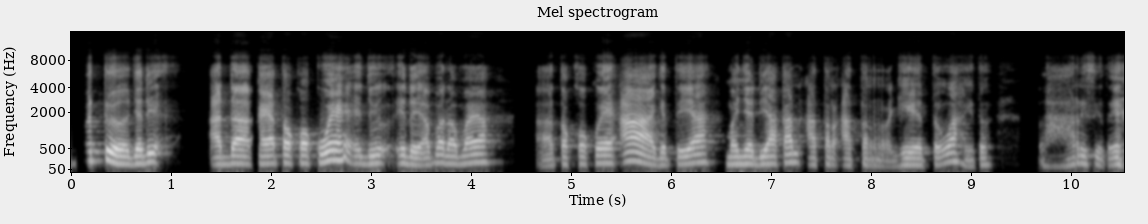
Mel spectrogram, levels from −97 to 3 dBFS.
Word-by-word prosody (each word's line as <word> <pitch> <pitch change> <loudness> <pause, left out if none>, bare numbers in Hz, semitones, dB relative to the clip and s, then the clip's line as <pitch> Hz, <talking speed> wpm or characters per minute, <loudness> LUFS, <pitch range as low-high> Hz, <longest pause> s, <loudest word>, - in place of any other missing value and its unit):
Betul 210 -8 +5
jadi, 160 +4 +3 0.6
ada 150 +2 +3
kayak 160 0 +1
toko 165 -1 +2
kue, 195 +5 +5
eee, 155 -9 +2
ju 160 +2 -1 0.2
itu 165 -3 -2
ya 135 - -2
apa 175 - -4
namanya, 165 +4 0 0.6
eee, 115 +2 -9
toko 145 0 -6
kue 165 0 0
A 205 -7 +6
gitu 130 +2 -7
ya, 180 0 -1
menyediakan 155 +3 -1
ater-ater 130 -1 -9 0.3
gitu 130 0 -5
wah 195 0 -2
itu, 110 +5 -11 0.6
laris 160 -2 -11
itu 130 - -15
ya. - - -6
155 Hz, 150 wpm, -24 LUFS, 145-170 Hz, 0.6 s, A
